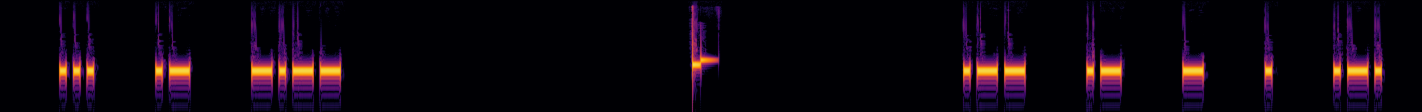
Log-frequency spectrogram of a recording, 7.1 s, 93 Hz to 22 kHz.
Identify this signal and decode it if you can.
Morse code, heard as a keyed tone, about 36 wpm, spaced as for 20 wpm, 700 Hz. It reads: SAY WATER
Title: 3x Character Spacing - Top 200 Words - 35wpm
